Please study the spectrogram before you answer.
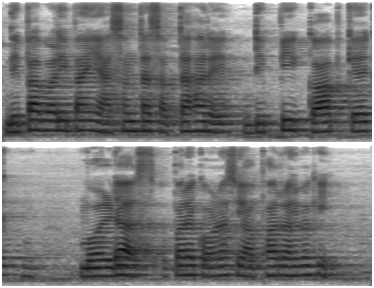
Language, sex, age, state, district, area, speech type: Odia, male, 18-30, Odisha, Khordha, rural, read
